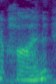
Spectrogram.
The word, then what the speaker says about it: Han: Today I'm going to be doing a reaction request from my patron Han, and I just found out that his name is pronounced like Han Solo, and I think that is such a cool name.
